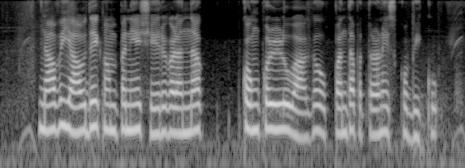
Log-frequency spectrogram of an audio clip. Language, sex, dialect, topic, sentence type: Kannada, female, Central, banking, statement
